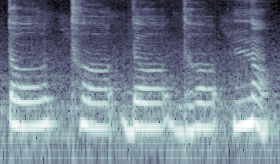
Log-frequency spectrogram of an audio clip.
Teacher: जिभेचा स्पर्श हा दाताना होतो म्हणून त्याला दंत्य असे म्हणतात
